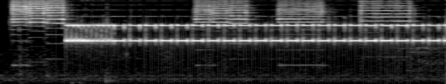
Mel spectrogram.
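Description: A quadcopter powering up on first connection of its LiPo battery. It opens with a quick run of rising beeps as the ESCs initialise and twitch the motors. Then the flight controller's buzzer sounds a high-pitched beep in rapid pulses, a sign that the power-on test has passed without a short.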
